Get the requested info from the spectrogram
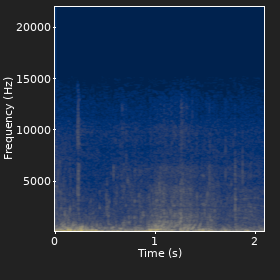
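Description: Wind buffeting the microphone as a low rumble, strongest in the first second, over the water sounds of a kayak being paddled.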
